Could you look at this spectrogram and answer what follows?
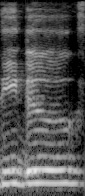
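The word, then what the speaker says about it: DDuggs: for people to connect uh twitter uh i pronounce it d dukes it's a nickname that i was given in grad school but it's d-d-u-g-g-s uh and the number 11.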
